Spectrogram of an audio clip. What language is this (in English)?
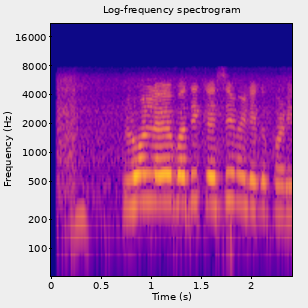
Bhojpuri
